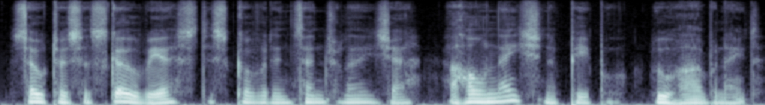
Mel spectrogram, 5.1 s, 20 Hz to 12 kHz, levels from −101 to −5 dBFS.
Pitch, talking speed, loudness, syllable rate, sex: 110 Hz, 155 wpm, -20 LUFS, 5.8 syllables/s, male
